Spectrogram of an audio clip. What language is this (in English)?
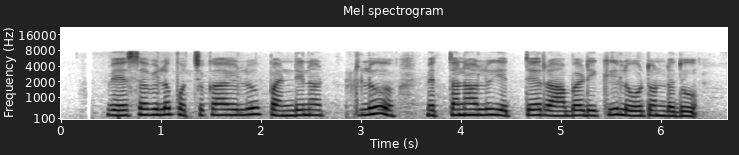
Telugu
